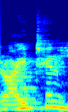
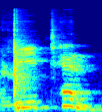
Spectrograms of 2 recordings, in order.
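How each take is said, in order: First: The first vowel sounds like 'eye'. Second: The first vowel is a short 'i'. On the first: The speaker calls it wrong. "ভুল করে রাইটেন বলি" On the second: The speaker calls it right. "ওটা কিন্তু রাইটেন বলা যাবে না, রিটেন"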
